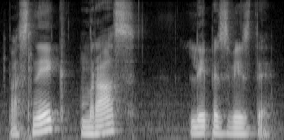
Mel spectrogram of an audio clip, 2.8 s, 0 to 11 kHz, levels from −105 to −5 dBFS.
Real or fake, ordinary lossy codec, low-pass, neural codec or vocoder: real; none; none; none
